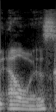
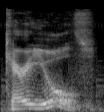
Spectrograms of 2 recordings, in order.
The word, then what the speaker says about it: Elwes: He pronounces his name Elwes. Okay, and we have been raised to pronounce it Cary Yules.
